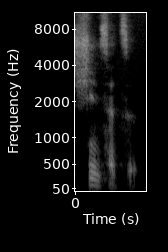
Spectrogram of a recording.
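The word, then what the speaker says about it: 親切: in the chinese characters the japanese pronunciation of the chinese characters is shinsetsu which in colloquial japanese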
